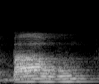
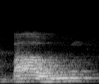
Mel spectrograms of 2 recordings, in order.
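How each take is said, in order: First: Baú slowly as ba-ú, vowels apart; split syllables. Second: Said in the usual way. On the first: Shown as a demonstration. Teacher splitting baú for the class. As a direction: draw out baú in two beats. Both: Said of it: "eles se separam".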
